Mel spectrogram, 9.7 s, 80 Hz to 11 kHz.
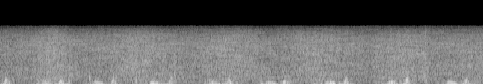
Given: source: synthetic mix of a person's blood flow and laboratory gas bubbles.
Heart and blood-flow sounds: Doppler ultrasound of blood flow; precordium
1.35-1.46 s: bubbles
1.76-1.84 s: bubbles
2.69-2.83 s: bubbles
3.30-3.58 s: bubbles
8.43-8.59 s: bubbles
From the record:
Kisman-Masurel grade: 122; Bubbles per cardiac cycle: 1 to 2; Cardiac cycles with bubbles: 10 to 50%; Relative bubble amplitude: moderate (0.250 to 0.450); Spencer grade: 2 (many but less than half of the cardiac periods contain bubble signals, singularly or in groups); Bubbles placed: anywhere in the cardiac cycle

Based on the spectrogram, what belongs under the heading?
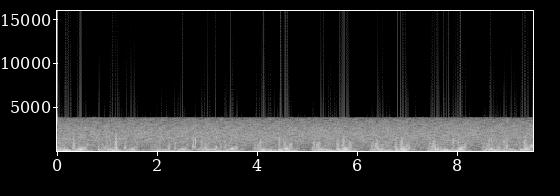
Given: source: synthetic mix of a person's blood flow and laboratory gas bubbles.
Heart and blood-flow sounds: Doppler ultrasound of blood flow; precordium
2.68-3.04 s: bubbles
3.10-3.29 s: bubbles
From the record:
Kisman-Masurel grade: 212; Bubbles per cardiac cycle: several, 3 to 8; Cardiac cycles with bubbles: 1 to 10%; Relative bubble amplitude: moderate (0.250 to 0.450); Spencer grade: 1 (occasional bubble signal discernible with the cardiac motion signal, with majority of cardiac periods free of bubbles); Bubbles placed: only in the low amplitude regions of the cardiac cycle

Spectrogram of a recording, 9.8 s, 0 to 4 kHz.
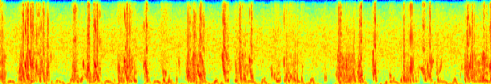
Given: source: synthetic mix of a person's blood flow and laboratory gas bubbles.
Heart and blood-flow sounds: Doppler ultrasound of blood flow; precordium
0.00-0.13 s: bubbles
0.33-1.05 s: bubbles
1.40-2.02 s: bubbles
2.23-2.75 s: bubbles
2.84-3.02 s: bubbles
3.21-3.42 s: bubbles
3.50-3.61 s: bubbles
3.67-4.12 s: bubbles
4.41-4.62 s: bubbles
4.66-5.11 s: bubbles
5.38-6.08 s: bubbles
6.47-6.56 s: bubbles
6.70-7.30 s: bubbles
7.42-7.56 s: bubbles
7.77-7.90 s: bubbles
7.98-8.88 s: bubbles
9.17-9.84 s: bubbles
From the record:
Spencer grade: 4 (maximum detectable bubble signal sounding continuously throughout systole and diastole of every cardiac period, and overriding the amplitude of the normal cardiac signals); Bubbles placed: only in the low amplitude regions of the cardiac cycle

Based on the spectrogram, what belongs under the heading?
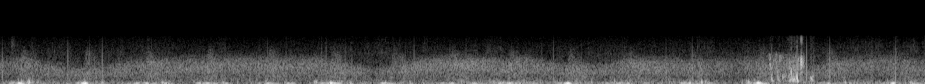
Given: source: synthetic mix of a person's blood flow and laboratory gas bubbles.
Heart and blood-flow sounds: Doppler ultrasound of blood flow; subclavian vein
7.67-8.06 s: bubbles
8.09-8.16 s: bubbles
From the record:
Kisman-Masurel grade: 213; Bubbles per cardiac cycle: several, 3 to 8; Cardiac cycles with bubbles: 1 to 10%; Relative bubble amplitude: loud (0.450 to 0.775); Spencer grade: 1 (occasional bubble signal discernible with the cardiac motion signal, with majority of cardiac periods free of bubbles); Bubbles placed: anywhere in the cardiac cycle

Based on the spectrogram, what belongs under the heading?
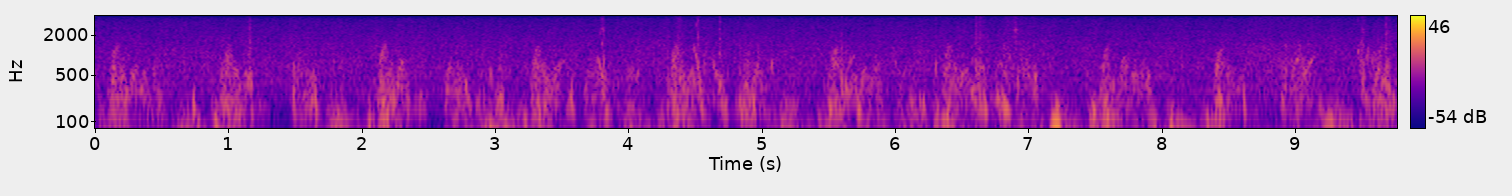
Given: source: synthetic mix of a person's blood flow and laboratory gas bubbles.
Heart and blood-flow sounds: Doppler ultrasound of blood flow; precordium
0.11-0.18 s: bubbles
0.69-0.78 s: bubbles
0.91-0.96 s: bubbles
1.04-1.19 s: bubbles
1.44-1.70 s: bubbles
2.31-2.37 s: bubbles
2.70-3.08 s: bubbles
3.44-3.60 s: bubbles
3.73-4.09 s: bubbles
4.26-5.11 s: bubbles
5.39-5.77 s: bubbles
5.96-6.23 s: bubbles
6.26-6.34 s: bubbles
6.54-7.06 s: bubbles
8.57-9.21 s: bubbles
9.45-9.78 s: bubbles
From the record:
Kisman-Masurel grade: 232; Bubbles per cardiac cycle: several, 3 to 8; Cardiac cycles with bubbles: 50 to 99%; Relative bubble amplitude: moderate (0.250 to 0.450); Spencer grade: 3 (all of the cardiac periods contain showers or single bubble signals, but not dominating or overriding the cardiac motion signals); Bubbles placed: anywhere in the cardiac cycle

